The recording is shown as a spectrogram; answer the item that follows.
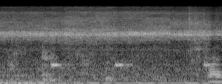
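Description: Steady hiss over a low hum, with no speech.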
